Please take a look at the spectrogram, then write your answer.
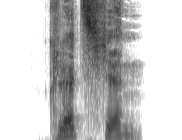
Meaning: diminutive of Klotz
- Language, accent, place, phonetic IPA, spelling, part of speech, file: German, Germany, Berlin, [ˈklœt͡sçən], Klötzchen, noun, De-Klötzchen.ogg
